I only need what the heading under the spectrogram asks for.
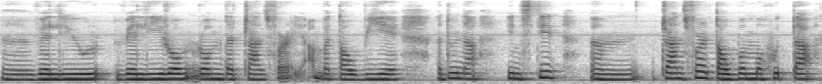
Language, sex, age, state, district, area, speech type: Manipuri, female, 30-45, Manipur, Chandel, rural, spontaneous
